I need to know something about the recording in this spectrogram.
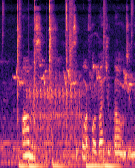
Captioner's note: slapping dorsal side with palm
